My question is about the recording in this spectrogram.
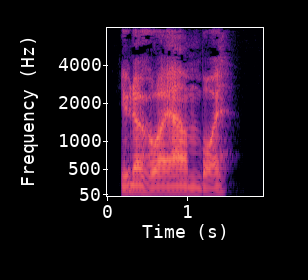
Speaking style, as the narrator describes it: the bearded man growled

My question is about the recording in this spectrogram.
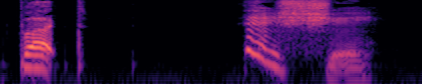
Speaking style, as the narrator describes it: Jocasta asked dryly

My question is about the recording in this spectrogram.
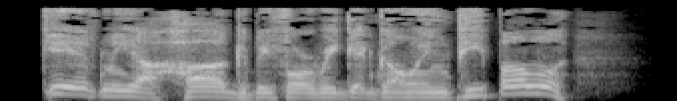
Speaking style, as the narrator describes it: bellowed the billionaire affectionately

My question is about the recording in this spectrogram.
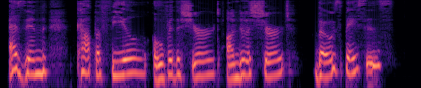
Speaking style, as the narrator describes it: I laughed incredulously

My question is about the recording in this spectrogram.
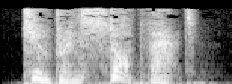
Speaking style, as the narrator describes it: Miss Peregrine hissed

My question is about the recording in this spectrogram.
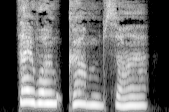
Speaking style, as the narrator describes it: he said, gasping in Feshtun

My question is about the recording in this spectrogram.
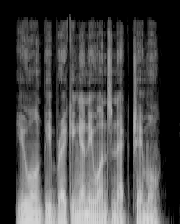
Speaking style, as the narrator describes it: he said in a soft, firm tone of voice

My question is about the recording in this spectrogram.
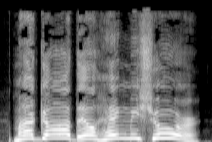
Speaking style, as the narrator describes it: Fuchs spoke up impatiently

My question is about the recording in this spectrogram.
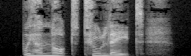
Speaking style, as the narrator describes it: Osler said fiercely, a tiny diamond-decked lioness

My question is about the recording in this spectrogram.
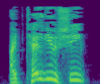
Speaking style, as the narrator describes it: began the fat man

